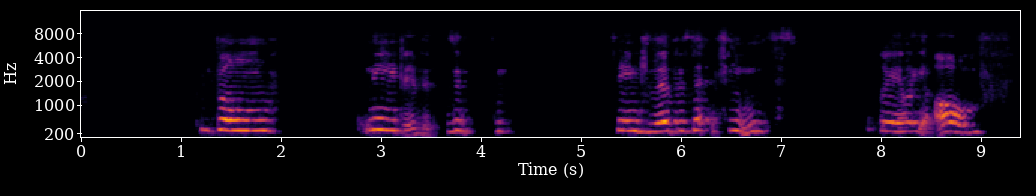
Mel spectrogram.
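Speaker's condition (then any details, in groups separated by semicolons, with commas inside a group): Cerebral palsy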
